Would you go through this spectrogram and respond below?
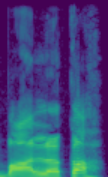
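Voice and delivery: बालकः with a clear final "ha"; teacher's demo of बालकः ending in h; visarga pronunciation. Shown as a demonstration. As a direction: let बालकः end on a puff of h. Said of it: "ह".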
